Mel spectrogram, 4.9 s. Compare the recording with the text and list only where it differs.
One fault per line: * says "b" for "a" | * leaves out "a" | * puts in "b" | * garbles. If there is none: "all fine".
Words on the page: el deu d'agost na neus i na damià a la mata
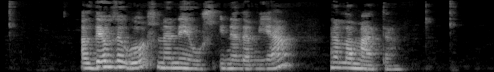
all fine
